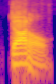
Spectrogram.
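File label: "dawdle", American English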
